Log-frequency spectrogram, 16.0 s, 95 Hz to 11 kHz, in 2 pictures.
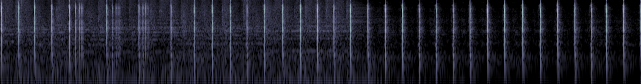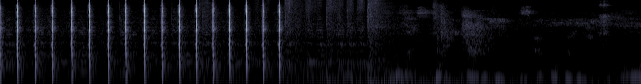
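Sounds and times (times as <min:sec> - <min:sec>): hammer tapping sheet metal: 0:00.0 - 0:11.7.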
